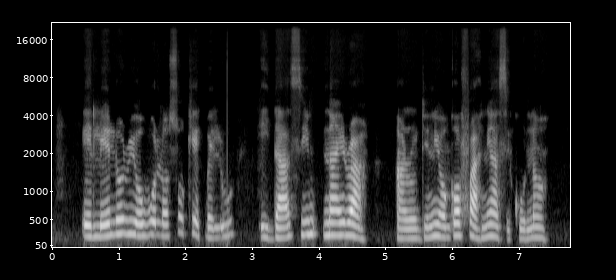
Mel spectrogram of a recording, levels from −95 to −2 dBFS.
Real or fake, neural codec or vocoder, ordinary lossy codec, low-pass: fake; codec, 44.1 kHz, 7.8 kbps, DAC; none; 19.8 kHz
